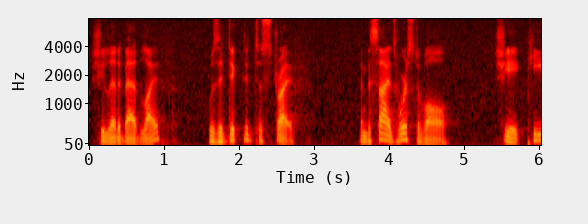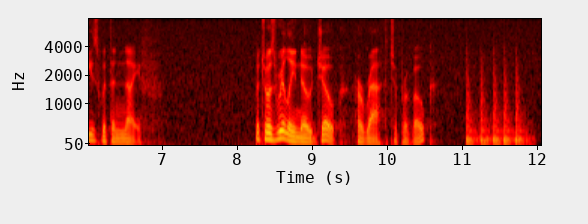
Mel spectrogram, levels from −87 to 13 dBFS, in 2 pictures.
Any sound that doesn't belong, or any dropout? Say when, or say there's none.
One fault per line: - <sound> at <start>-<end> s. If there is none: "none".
- thud at 11.0-12.0 s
